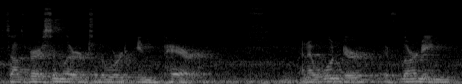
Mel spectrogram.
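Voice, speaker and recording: A man giving a slow, reflective sermon in a conversational tone with casual swearing. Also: lowish voice, fairly even intonation. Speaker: pastor. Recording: roomy, distant mic with room noise.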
